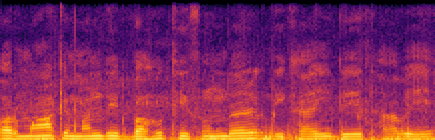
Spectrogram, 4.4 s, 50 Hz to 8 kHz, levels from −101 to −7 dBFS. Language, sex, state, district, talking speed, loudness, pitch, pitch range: Chhattisgarhi, male, Chhattisgarh, Raigarh, 135 wpm, -18 LUFS, 145 Hz, 140-155 Hz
